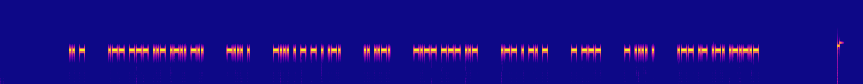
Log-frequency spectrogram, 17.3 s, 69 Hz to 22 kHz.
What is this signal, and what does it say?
Morse code, heard as a keyed tone, about 34 wpm, 700 Hz. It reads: IT WOULD BE BETTER IF YOU WENT TO THE WAR.
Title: 2x Word-Spacing - Sentences from Top 400 Words - 35wpm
